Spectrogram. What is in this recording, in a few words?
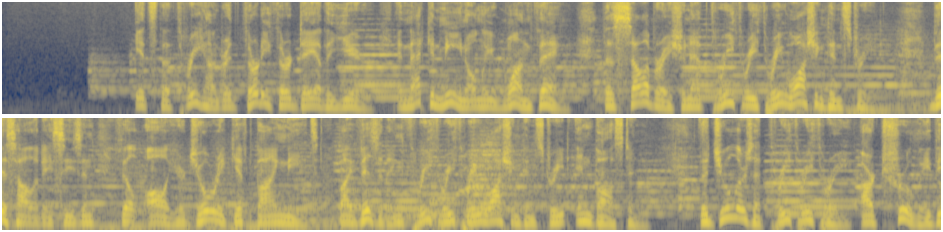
Radio Spot; CoronetJewelersRadioSpot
